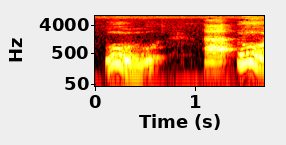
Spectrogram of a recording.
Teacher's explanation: this vowel oh if you remember from the vowel section is a high back vowel meaning that the tongue body is going to be raised and back a little bit near the velum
